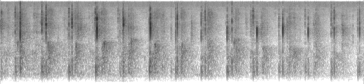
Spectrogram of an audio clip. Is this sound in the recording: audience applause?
yes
